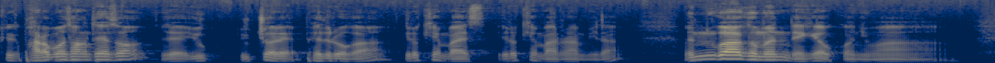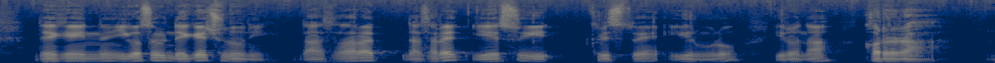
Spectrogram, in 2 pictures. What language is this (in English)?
Korean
